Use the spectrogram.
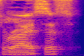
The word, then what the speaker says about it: psoriasis: It's spelled P S O R I S. Psoriasis. Thank you. Psoriasis.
